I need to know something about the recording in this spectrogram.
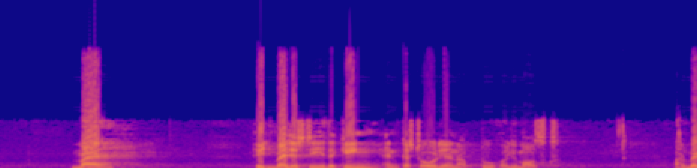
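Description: An elderly man speaks with emphasis through a microphone, his voice echoing in a large hall.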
